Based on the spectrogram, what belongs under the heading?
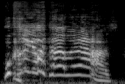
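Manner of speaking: high, loud put-on stylist voice; nosy hairdresser asks again, high and loud; mock stylist voice. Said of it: "She's like".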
